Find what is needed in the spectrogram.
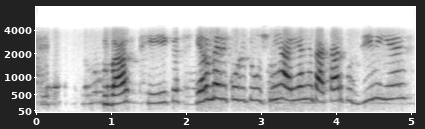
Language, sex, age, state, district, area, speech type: Dogri, female, 30-45, Jammu and Kashmir, Udhampur, urban, conversation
